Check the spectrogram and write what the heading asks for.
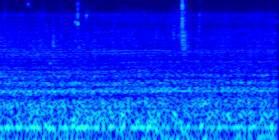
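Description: Small engine running steadily with an even low hum, and a few faint ticks over it.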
